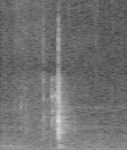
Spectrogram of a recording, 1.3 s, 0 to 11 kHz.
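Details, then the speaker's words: 1964 Chevrolet Impala two-speed Powerglide transmission on the bench during rebuild, output shaft turned by hand: two sharp separate clicks about a second apart; governor valve drawing up and dropping freely when dry, though owner says it sticks when lubed. "chicken in gear as you turn to shaft that supposed to draw up which it does and then it drops down you can hear it you come back around and dress back down so it's working good there"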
